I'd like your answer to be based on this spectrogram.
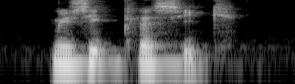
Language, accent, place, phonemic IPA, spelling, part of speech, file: French, France, Paris, /my.zik kla.sik/, musique classique, noun, LL-Q150 (fra)-musique classique.wav
- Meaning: classical music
